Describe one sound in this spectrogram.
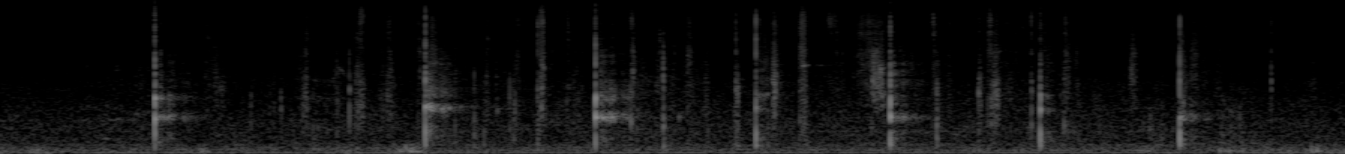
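Paddles hit a plastic ball with sharp pops, back and forth.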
